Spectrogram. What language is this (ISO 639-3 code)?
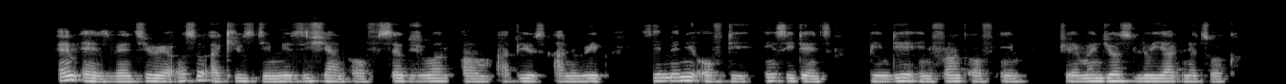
pcm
